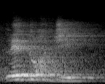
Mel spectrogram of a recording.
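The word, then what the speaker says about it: L'étourdit: Trata-se de um neologismo construído pela inclusão de uma letra que se escreve, mas não se pronuncia, o T final, né?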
